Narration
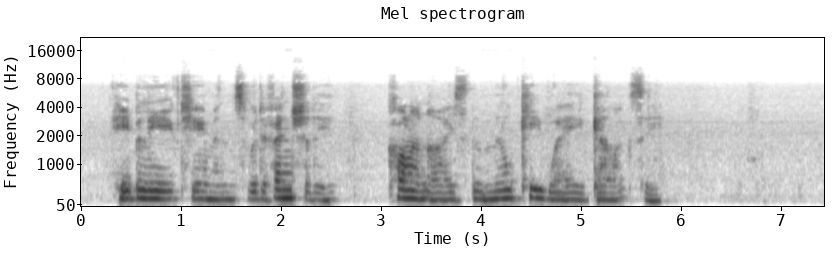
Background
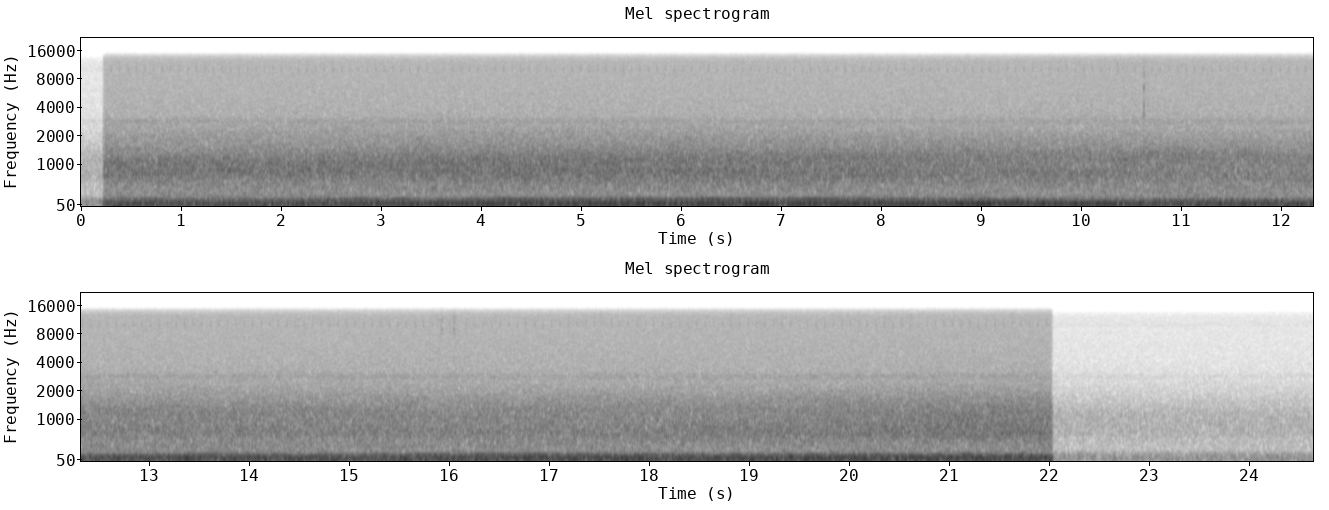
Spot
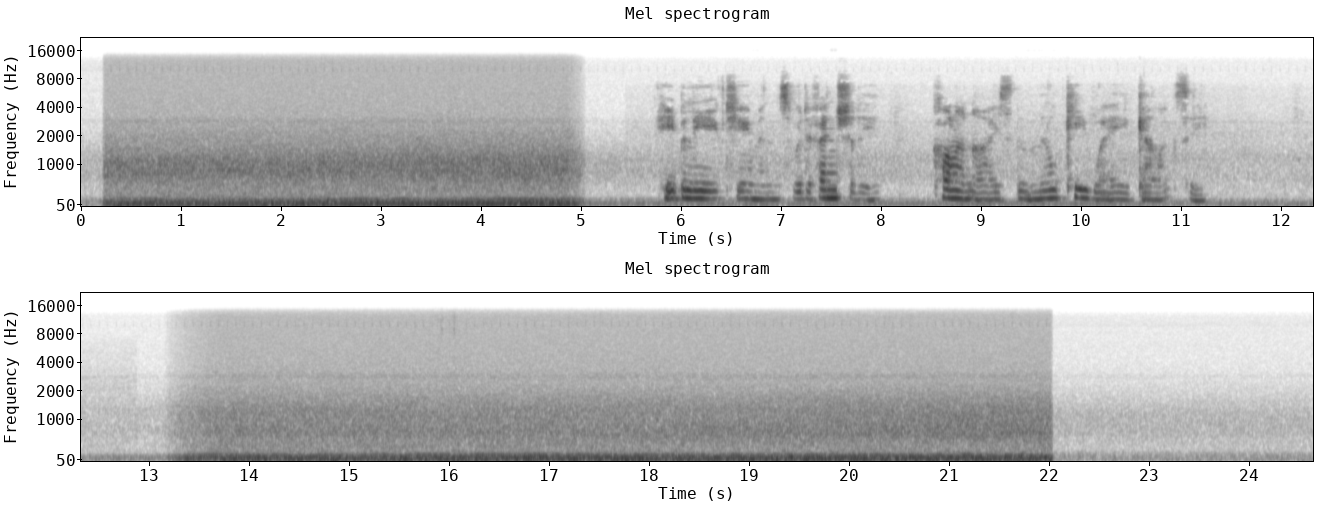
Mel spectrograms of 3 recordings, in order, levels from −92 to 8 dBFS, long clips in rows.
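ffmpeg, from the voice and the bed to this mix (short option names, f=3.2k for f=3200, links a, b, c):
-filter_complex "[0:a]adelay=5450,volume=-1.5dB[a];[1:a]volume=19.5dB,afade=t=out:st=4.86:d=0.2:silence=0.0891251,afade=t=in:st=13.15:d=0.54:silence=0.0944061[b];[a][b]amix=inputs=2:normalize=0"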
